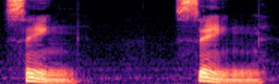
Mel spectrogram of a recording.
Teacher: você se prepara para pronunciar o G, mas você não emite o som.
